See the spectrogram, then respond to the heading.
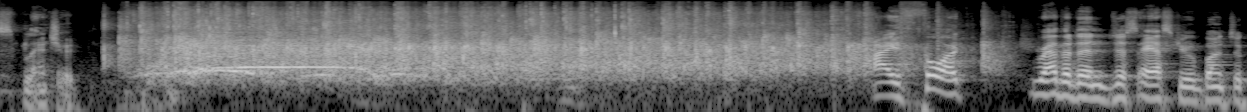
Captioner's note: applause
